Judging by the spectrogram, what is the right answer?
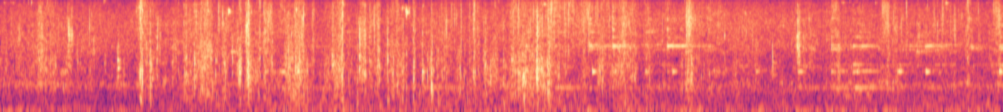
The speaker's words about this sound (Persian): قافله‌ای به این سو می‌آید.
